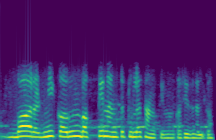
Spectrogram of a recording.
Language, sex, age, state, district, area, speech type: Marathi, female, 18-30, Maharashtra, Amravati, rural, conversation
